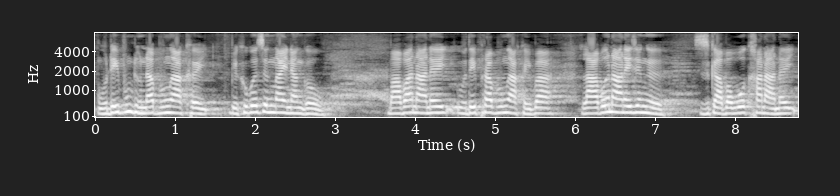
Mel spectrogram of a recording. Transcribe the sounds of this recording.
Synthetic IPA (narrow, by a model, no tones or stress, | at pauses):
udɯjbuŋdɯŋnabuŋakʰɯjbekʰɯbɯzɯŋnajnaŋɡɯw | mabananɯjudɯjpʰɾabuŋakʰɯjba | labɯnanɯjzɯŋɯ | ziɡabawɯkʰananɯj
